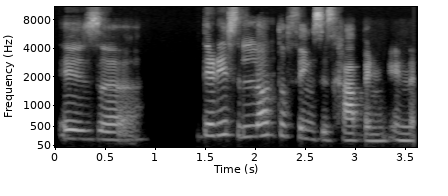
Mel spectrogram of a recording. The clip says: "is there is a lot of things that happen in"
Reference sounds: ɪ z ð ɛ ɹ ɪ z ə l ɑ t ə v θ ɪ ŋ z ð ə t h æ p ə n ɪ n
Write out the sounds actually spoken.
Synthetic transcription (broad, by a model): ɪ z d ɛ ɹ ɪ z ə l ɑ t ə v t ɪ ŋ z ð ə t h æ p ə n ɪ n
